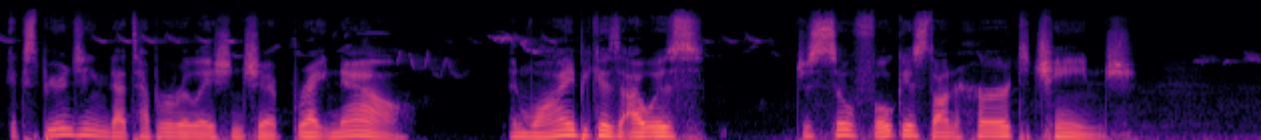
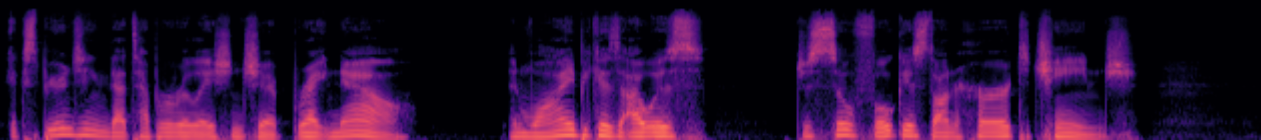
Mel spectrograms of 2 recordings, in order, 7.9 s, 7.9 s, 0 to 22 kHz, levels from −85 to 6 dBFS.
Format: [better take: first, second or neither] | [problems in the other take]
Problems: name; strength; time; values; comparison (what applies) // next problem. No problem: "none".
second | animal sounds; faint; throughout; 30 dB below the speech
